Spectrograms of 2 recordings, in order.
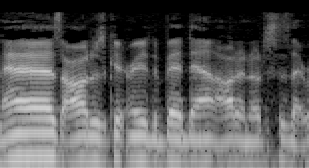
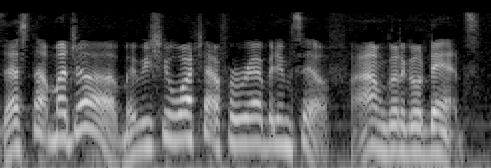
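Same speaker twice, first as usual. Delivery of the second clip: high-pitched, dismissive protest; high, evasive excuse; defensive brush-off; 8 semitones higher than usual. A narrator's reading. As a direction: wave the question away in a raised pitch. Disguised Rabbit dodging Wolf's questions.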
